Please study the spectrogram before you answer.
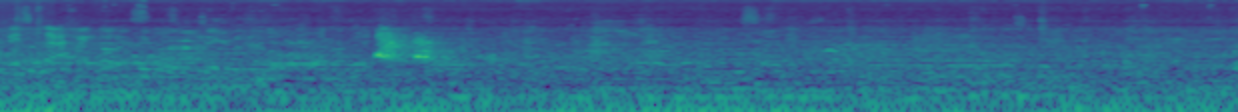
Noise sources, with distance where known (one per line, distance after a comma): person or small group talking
dog barking or whining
